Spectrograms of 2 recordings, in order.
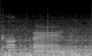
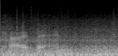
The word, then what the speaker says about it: Cockburn: Entering the little town of Cockburn. I'm sure it's pronounced coban, but I'm calling it cockburn.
